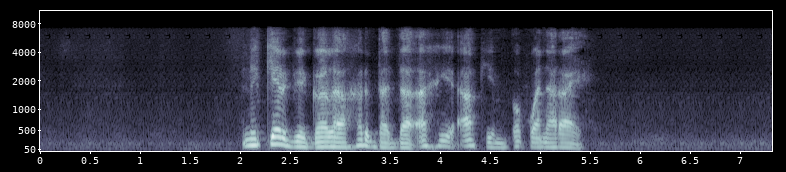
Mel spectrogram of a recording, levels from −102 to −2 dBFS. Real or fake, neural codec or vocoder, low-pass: fake; codec, 16 kHz, 1.1 kbps, Voila-Tokenizer; 7.2 kHz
